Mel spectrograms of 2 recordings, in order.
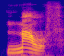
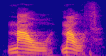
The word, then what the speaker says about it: mouth: Okay, this word here is pronounced mouth. So it's ow, mouth. Okay, mouth.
